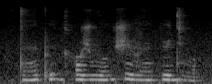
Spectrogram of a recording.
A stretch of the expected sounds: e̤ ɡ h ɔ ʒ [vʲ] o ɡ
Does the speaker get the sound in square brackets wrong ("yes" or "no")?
yes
